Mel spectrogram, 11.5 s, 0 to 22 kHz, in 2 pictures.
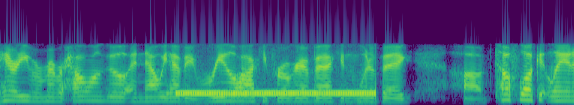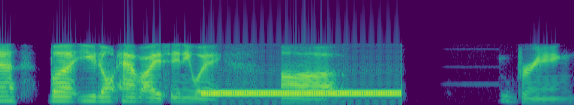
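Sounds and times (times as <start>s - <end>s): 
speech: 0.1s - 8.0s, 8.6s - 9.2s, 10.8s - 11.4s
telephone ringing on an outgoing call: 1.7s - 3.8s, 7.8s - 9.8s.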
